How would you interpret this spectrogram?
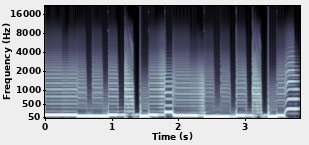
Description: Distorted Phunk, Bass; Sonic Foundry (Sony Creative Software); Underground UK House & Electro

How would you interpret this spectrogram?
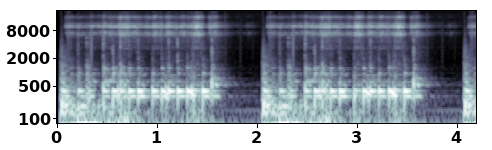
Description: PERC THEATRE; Univers Sons - Kitch 70s

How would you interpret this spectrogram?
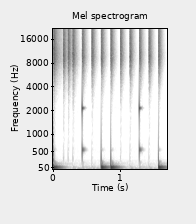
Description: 140 POPS; Best Service; XX Large Most Wanted; Sample CDs

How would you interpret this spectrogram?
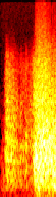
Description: Sml Crak, Weather

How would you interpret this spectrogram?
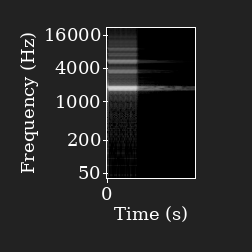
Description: Whistle, Ensoniq ASR-X Pro

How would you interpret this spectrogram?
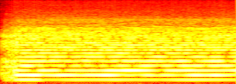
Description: LO ST STRING

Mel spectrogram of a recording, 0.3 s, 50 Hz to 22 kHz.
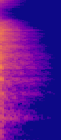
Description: Chopstix, Alesis D4; Efx

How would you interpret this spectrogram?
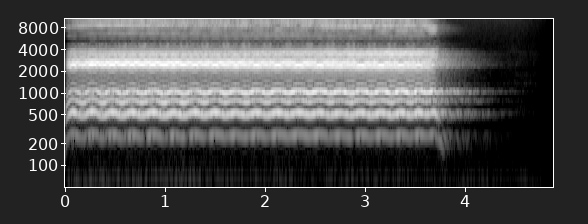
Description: TEN F C4, Symphony of Voices, TENOR; Spectrasonics

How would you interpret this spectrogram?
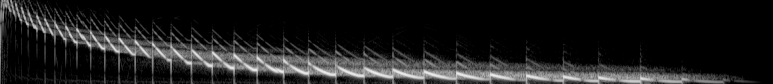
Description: Sweeps Down

